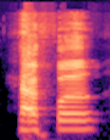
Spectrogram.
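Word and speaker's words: Jea: gonna call her okay because her name is pronounced hea but it's spelled j EA but when I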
